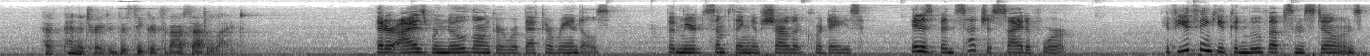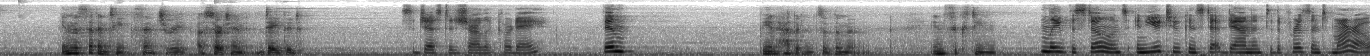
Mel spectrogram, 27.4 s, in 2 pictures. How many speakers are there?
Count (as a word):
two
